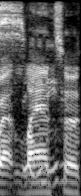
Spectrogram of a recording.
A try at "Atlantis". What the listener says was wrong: Atlantis. You said Atlanta again.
